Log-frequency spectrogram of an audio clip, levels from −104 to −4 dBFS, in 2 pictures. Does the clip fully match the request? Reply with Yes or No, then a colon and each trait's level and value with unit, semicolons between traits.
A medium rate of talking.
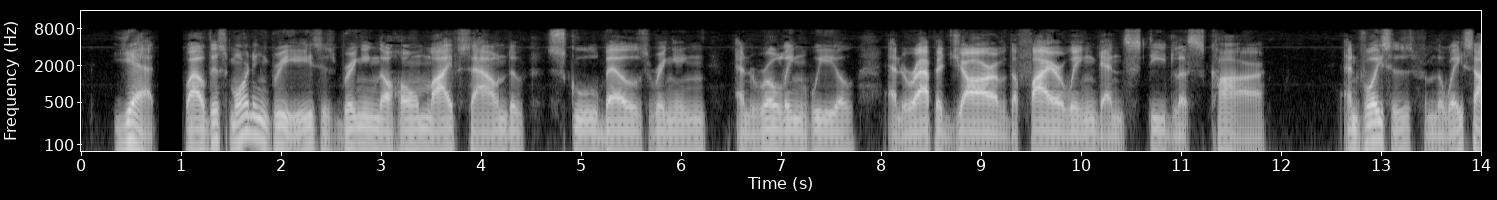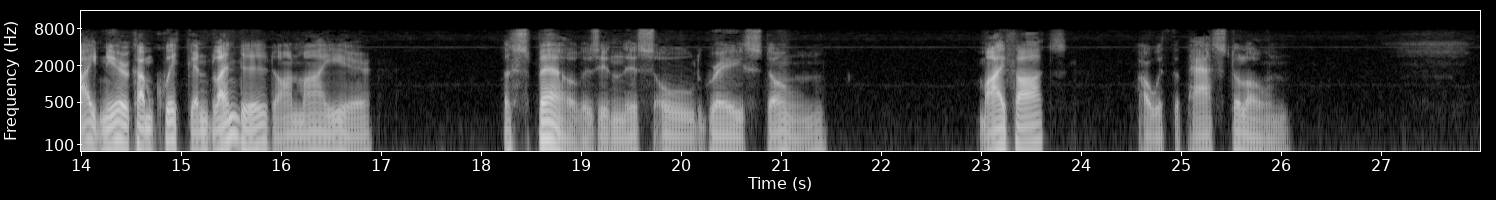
No: slow, 120 wpm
